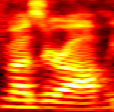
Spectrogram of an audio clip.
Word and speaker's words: Muzerall: Coach Muzerall.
